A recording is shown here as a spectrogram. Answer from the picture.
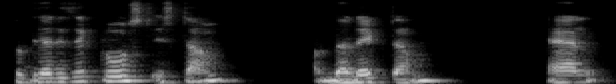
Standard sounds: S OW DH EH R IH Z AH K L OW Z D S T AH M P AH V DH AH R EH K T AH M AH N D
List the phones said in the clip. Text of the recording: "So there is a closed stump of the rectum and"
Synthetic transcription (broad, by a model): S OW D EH R IH Z AH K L OW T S S T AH M AH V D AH R EH K T AH M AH N D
